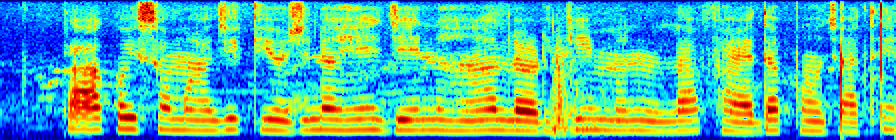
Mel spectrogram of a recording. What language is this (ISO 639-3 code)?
hne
